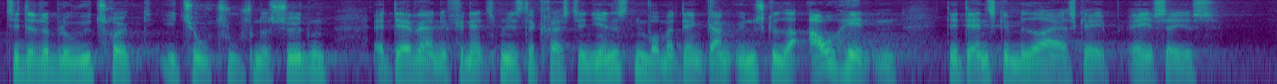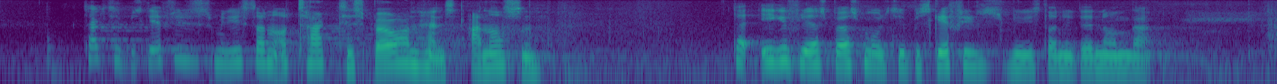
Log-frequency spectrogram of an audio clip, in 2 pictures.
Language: Danish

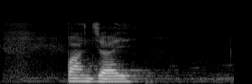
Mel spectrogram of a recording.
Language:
Santali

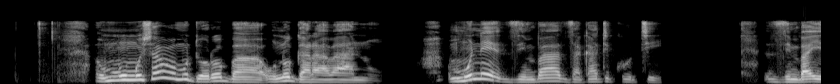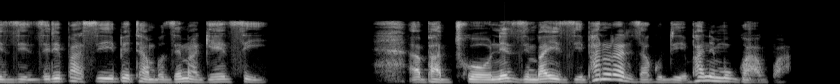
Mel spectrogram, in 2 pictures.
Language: Shona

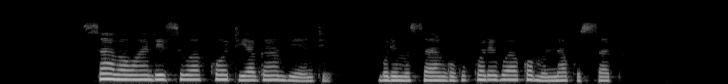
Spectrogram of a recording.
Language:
Ganda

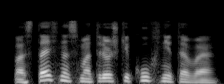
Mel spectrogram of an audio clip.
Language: Russian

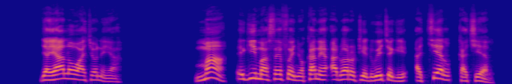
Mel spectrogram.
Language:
Luo (Kenya and Tanzania)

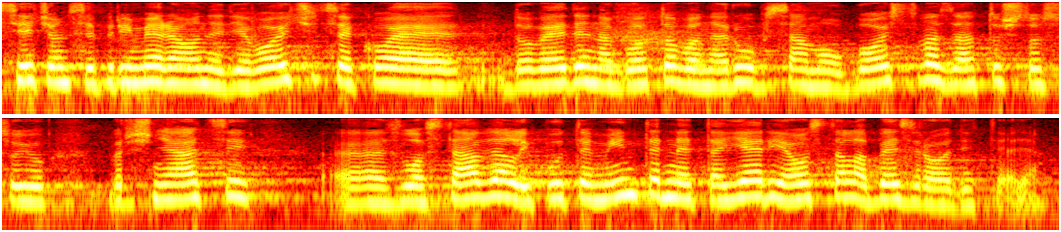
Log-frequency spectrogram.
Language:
Croatian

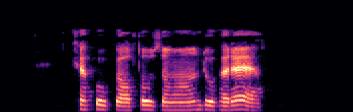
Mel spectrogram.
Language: Central Kurdish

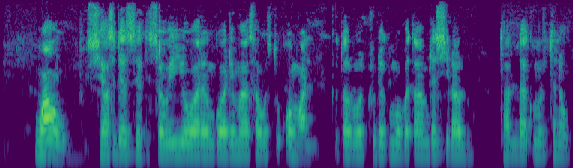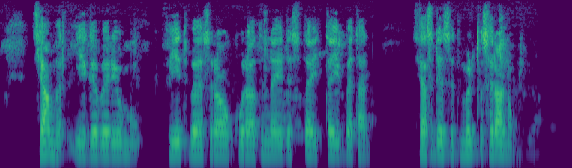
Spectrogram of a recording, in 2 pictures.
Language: Amharic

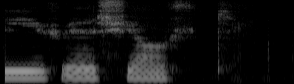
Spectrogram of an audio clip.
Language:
Icelandic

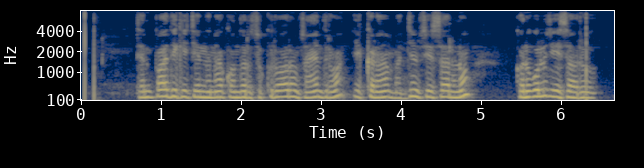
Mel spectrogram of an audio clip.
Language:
Telugu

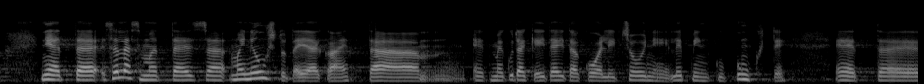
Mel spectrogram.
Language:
Estonian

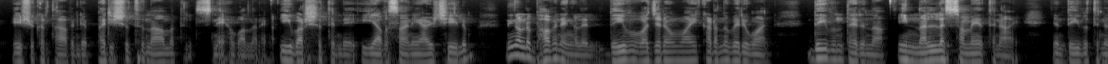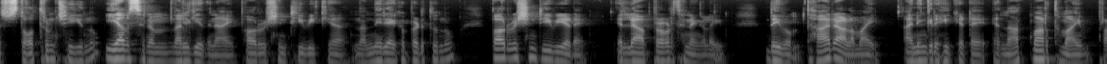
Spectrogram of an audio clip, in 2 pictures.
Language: Malayalam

